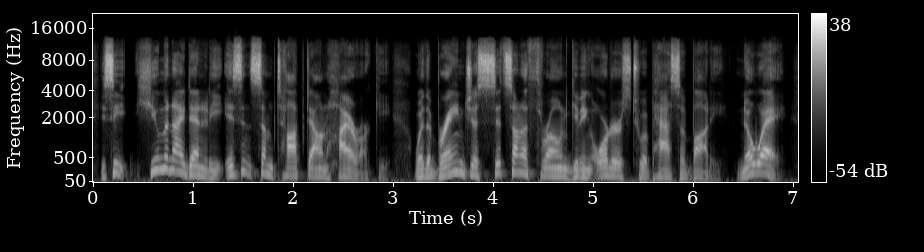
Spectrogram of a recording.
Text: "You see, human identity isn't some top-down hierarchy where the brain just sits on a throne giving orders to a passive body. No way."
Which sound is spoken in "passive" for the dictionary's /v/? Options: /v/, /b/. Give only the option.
/v/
